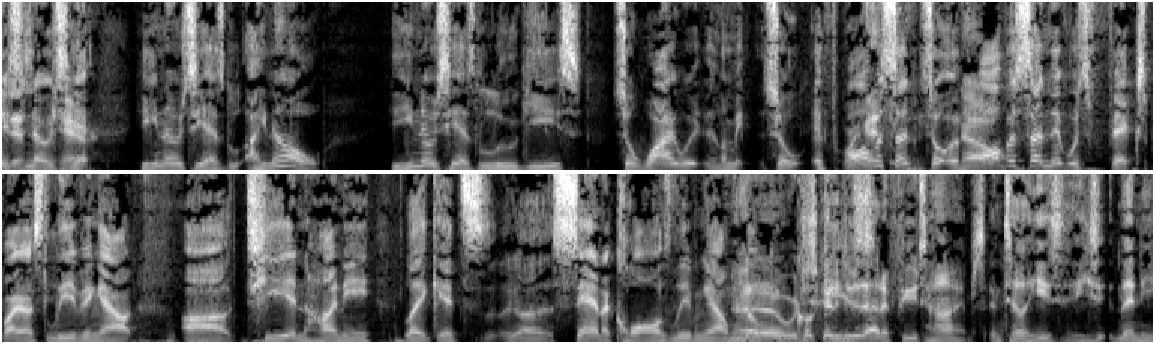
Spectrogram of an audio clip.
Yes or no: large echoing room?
no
